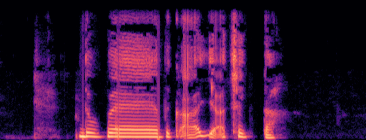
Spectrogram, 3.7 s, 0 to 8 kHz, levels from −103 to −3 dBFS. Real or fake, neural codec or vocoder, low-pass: real; none; 7.2 kHz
